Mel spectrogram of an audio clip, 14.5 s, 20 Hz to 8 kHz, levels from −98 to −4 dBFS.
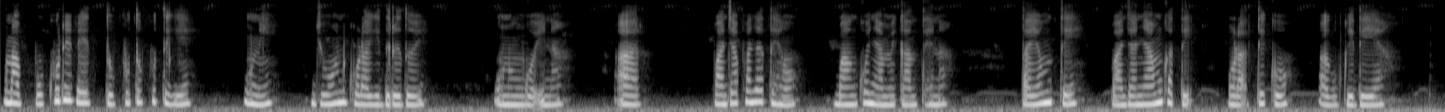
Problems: none marked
